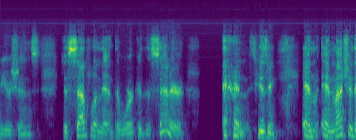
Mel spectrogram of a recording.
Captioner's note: coughs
